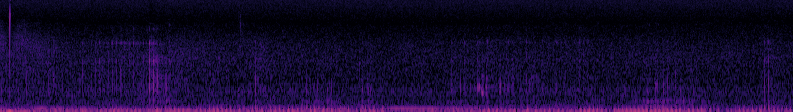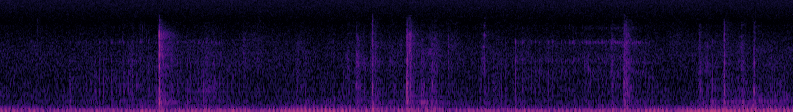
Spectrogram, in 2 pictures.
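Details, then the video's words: Yumak, a male pet kitten, purring steadily during a massage and fur grooming session, with close ear-to-ear miking: a low continuous rumbling purr, soft handling rustles and occasional brief clicks over the top. "Kitten Massage - Perfect Sleep Helper Ear to Ear Purring"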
